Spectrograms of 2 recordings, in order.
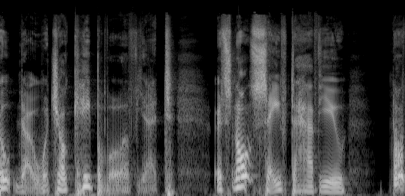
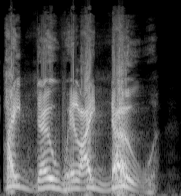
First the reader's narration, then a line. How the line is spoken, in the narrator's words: Das snapped, practically shaking now he was so overwhelmed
